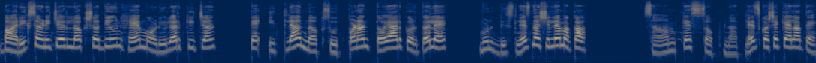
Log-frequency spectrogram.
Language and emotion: Goan Konkani, surprised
